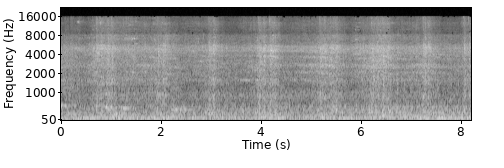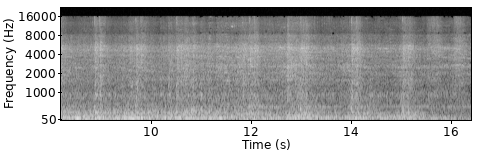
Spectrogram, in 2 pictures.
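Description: Double-stack container train rolling past, its freight car wheels rumbling on the rails with a regular clickety-clack about once a second. The sound falls away near the end as the last car goes by.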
